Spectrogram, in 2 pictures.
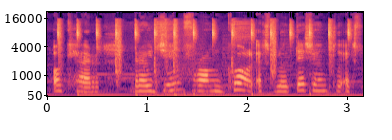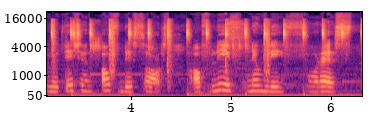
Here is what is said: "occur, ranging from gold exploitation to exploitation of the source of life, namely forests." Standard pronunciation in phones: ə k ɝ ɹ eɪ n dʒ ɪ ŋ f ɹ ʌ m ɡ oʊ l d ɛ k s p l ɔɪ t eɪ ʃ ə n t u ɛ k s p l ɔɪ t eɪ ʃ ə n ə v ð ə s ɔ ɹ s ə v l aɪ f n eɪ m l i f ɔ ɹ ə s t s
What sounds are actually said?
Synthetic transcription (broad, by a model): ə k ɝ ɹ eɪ dʒ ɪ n f ɹ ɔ m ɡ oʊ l ɛ k s p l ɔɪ t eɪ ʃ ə n t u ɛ k s p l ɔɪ t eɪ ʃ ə n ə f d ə s ɔ ɹ s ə f l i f n eɪ m l i f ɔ ɹ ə s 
